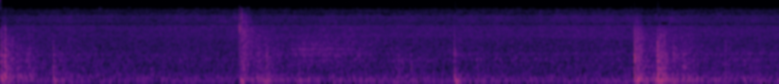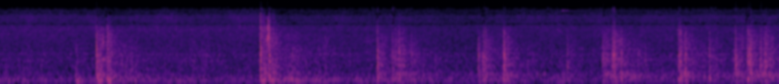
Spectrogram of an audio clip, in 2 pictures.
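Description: Aerial firework shells bursting: about ten sharp bangs a few seconds apart, coming closer together near the end, some followed by a short crackle.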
